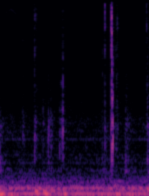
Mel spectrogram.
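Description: Computer keyboard keystrokes, a few separate clicks with the clearest one near the end, over a steady low hum.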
